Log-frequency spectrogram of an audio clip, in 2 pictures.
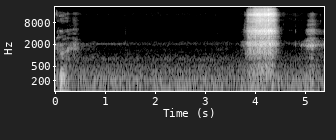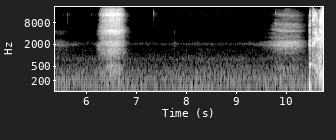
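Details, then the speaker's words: Person coaxing out summer sneezes: two soft breathy sneeze bursts with a sniffle between and a third starting at the end, over faint room hum; ordinary sneezes. "Oh, fuck. Oh my god. Half a sneeze. Come on. Right there."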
